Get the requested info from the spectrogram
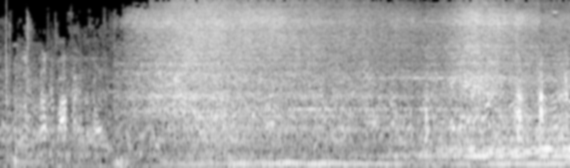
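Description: Show soundtrack over loudspeakers: a low steady drone swells in about two seconds in and holds, with higher held tones joining near the end. Audience chatter in the first couple of seconds.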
